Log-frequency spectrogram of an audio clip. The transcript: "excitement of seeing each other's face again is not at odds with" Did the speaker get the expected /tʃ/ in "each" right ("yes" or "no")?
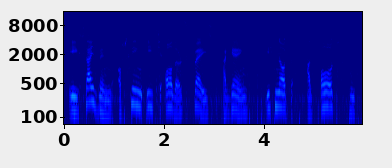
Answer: yes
